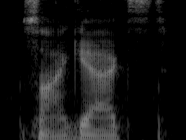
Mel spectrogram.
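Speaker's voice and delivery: plain reading voice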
